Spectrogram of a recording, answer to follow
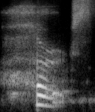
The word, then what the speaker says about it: hours: Yeah, studies for about 5 hours. No H. Hours. 5 hours. 5 hours. The H is silent.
